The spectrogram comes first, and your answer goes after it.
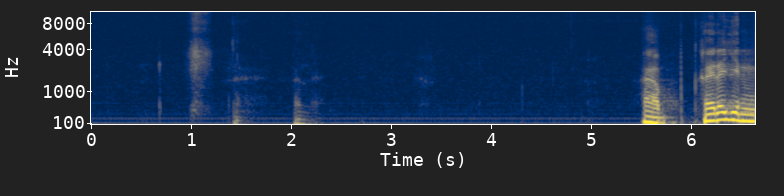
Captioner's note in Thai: เสียงสูดหายใจ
